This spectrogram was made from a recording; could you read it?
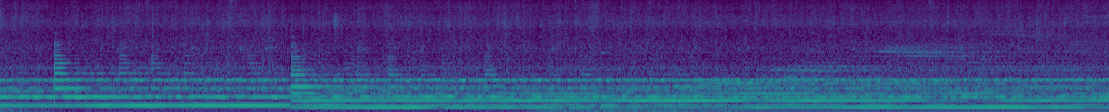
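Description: rain falling

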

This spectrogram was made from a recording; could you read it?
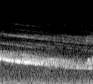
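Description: emergency vehicle siren passing

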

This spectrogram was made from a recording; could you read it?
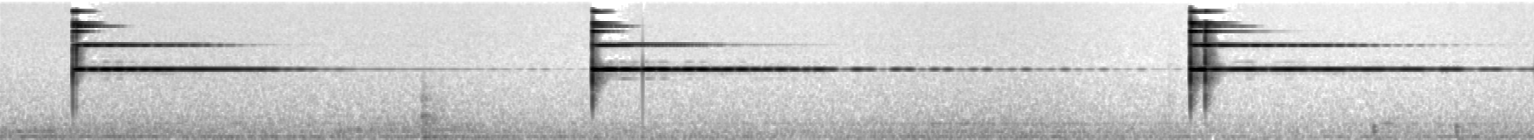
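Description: three meditation bells ringing

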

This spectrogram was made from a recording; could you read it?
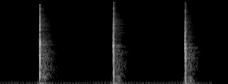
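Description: rhythmic hand clapping

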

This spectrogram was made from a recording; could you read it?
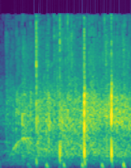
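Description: audience applause

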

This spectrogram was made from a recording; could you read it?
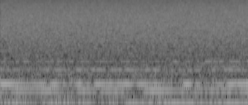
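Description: static noise

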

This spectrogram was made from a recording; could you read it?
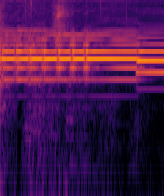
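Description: fire alarm going off

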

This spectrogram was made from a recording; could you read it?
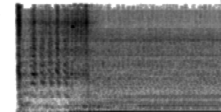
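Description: car engine starting

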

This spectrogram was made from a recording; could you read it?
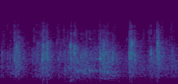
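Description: audience applauding

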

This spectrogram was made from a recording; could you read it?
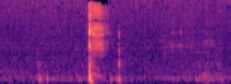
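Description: cough

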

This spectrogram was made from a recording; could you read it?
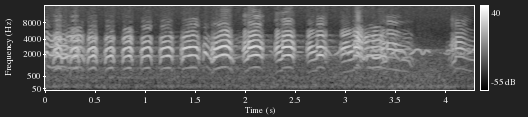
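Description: laughing gull calls

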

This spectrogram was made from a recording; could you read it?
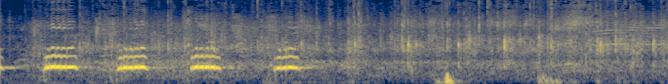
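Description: audience clapping

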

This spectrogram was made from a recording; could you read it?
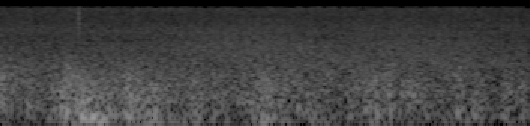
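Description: rolling thunder with rain

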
